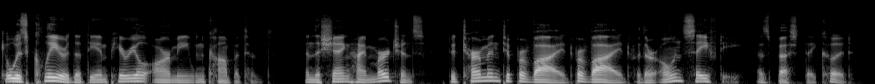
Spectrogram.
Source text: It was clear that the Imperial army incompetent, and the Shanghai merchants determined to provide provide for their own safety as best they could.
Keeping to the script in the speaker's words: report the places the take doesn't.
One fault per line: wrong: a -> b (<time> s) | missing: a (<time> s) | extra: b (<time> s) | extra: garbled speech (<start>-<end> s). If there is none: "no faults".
no faults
